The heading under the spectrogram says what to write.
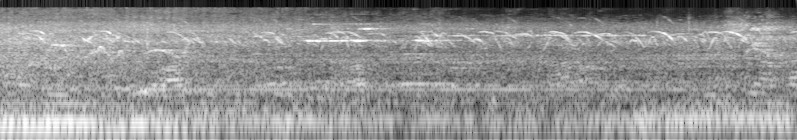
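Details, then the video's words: Chicks giving thin, high, arched peeps in quick succession, partly overlapping, while low rumble and faint voices sound in the background. "chicks chirping sounds"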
